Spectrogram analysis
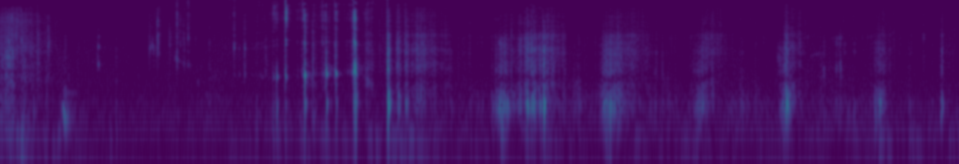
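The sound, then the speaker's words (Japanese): Rice crackers being chewed give many crisp, sharp crunches in uneven clusters, loud bites separated by quieter pauses, with no talking. “おせんべいとかそのお菓子を噛む音、うん、もう一回いきますね”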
